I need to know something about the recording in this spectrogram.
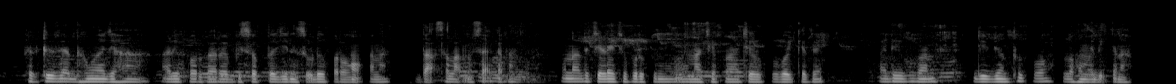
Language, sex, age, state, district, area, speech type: Santali, male, 30-45, Jharkhand, Seraikela Kharsawan, rural, spontaneous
